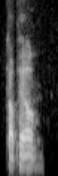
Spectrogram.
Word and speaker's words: Coppell: And in the final in the white division, Coppell, is that right? How you say it? I always say it wrong. – Yeah. Coppell.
